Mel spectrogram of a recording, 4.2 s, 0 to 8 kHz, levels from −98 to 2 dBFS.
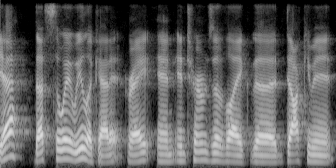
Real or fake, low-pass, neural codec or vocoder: real; 7.2 kHz; none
